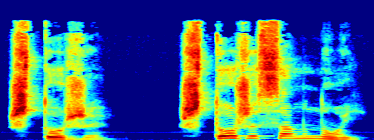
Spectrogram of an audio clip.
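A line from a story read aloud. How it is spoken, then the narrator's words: Desperate whisper. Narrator (Russian): Ольга Денисовна спросила отчаянным шепотом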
